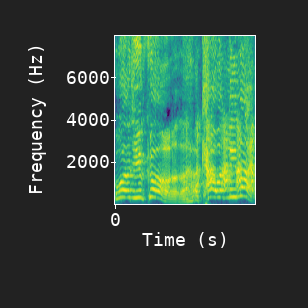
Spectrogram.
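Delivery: put-on Italian accent. Telling a joke after being asked to do Italian: put-on Italian accent. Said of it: "so you have to do, um, Italian".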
